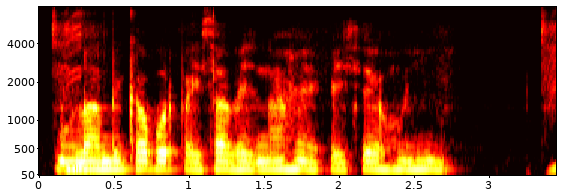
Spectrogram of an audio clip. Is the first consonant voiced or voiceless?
voiced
